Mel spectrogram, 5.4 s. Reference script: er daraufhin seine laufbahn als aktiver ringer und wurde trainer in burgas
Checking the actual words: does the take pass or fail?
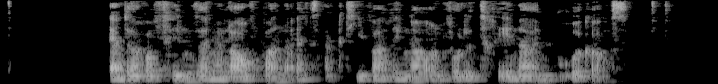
pass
